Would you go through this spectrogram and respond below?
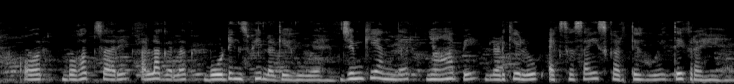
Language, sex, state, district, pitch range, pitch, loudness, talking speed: Hindi, female, Jharkhand, Jamtara, 220-250 Hz, 230 Hz, -26 LUFS, 195 wpm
